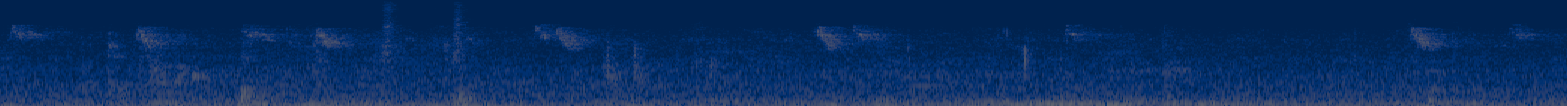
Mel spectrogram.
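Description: Birds chirping: a string of short, high, falling chirps, irregularly spaced, over a faint low background hum.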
